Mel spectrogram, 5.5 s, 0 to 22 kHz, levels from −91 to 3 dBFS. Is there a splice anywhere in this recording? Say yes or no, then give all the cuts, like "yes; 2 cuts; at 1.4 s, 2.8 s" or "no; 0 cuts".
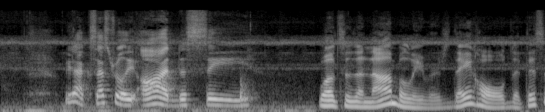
yes; 1 cut; at 3.1 s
